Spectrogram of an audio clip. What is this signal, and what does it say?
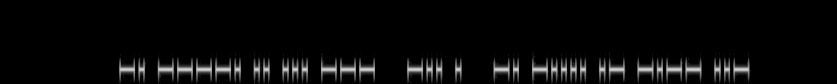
Morse code, heard as a keyed tone, about 25 wpm, 700 Hz. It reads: N9ISO DE N6AYU
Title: USA Callsign DE Callsign - 5 Characters - 25wpm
